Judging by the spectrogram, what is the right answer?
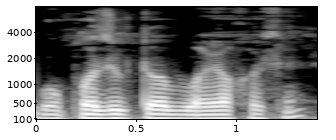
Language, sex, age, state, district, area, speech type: Assamese, male, 18-30, Assam, Dibrugarh, rural, spontaneous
